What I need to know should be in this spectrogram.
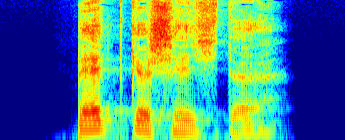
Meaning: love affair, fling
- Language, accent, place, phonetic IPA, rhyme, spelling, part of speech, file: German, Germany, Berlin, [ˈbɛtɡəˌʃɪçtə], -ɛtɡəʃɪçtə, Bettgeschichte, noun, De-Bettgeschichte.ogg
